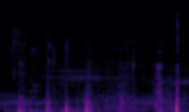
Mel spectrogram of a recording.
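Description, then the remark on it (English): Steady footsteps thud along a hall at a walking pace, about six or seven heavy steps, growing slightly louder toward the end as they approach, with faint murmuring underneath. “Footsteps coming your way.”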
